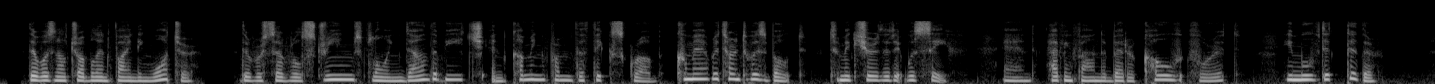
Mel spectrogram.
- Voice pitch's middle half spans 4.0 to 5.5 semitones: Yes, average, 4.3 semitones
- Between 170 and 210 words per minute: Yes, average, 190 wpm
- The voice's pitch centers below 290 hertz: Yes, medium, 185 Hz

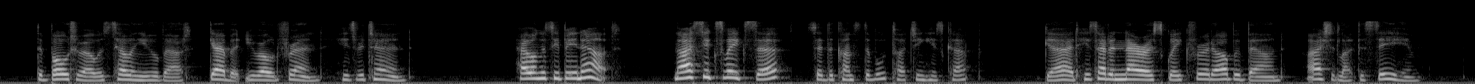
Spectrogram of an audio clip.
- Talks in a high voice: Yes, high, 220 Hz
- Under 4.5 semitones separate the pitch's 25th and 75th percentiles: Yes, average, 3.6 semitones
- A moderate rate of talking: Yes, average, 185 wpm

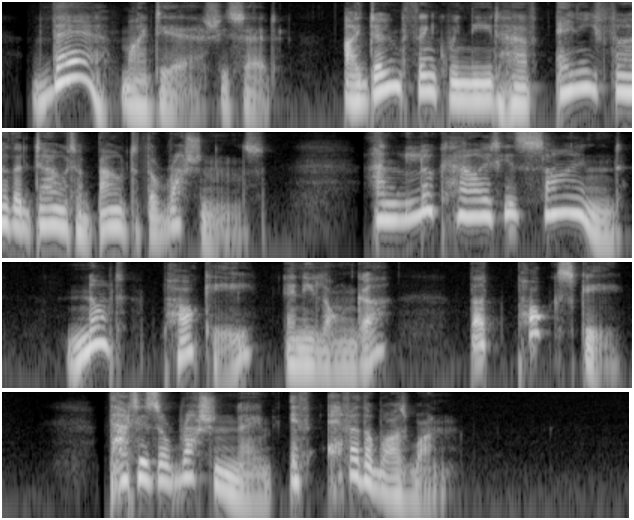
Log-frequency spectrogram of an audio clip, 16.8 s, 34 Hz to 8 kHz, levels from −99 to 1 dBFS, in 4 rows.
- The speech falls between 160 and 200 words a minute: No, average, 145 wpm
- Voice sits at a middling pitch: Yes, medium, 150 Hz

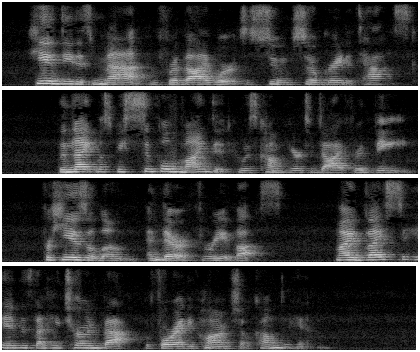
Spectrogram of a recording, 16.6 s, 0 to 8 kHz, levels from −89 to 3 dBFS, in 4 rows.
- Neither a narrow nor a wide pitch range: Yes, average, 3.6 semitones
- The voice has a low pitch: No, high, 190 Hz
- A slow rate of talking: No, average, 190 wpm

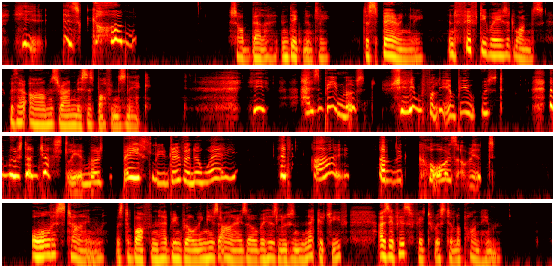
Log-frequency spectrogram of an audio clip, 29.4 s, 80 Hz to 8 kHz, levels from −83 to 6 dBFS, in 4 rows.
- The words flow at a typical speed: No, slow, 125 wpm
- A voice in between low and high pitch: Yes, medium, 165 Hz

